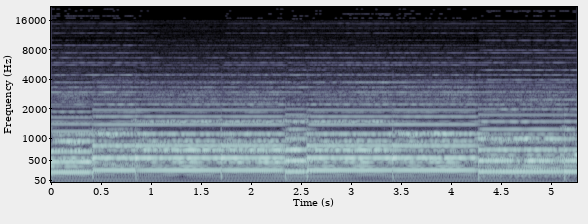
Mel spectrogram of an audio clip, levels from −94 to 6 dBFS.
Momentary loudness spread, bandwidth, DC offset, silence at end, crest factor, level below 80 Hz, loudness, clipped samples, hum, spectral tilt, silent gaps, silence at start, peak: 1 LU; 11.5 kHz; 0.5%; 0 s; 14 dB; -44 dBFS; -16 LUFS; under 0.1%; none; -5.5 dB/octave; none; 0 s; -2 dBFS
